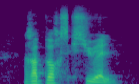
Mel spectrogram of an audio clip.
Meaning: sex; sexual intercourse
- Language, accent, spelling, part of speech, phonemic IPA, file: French, France, rapport sexuel, noun, /ʁa.pɔʁ sɛk.sɥɛl/, LL-Q150 (fra)-rapport sexuel.wav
